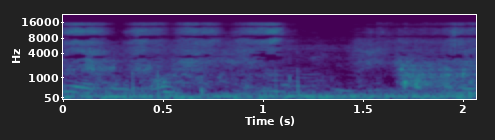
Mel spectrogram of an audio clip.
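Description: Faint voices of people talking in the background, with a short lull about a second in, over a steady low outdoor noise.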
